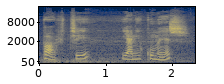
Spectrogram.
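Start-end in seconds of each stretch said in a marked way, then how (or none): 0.1-0.7 بارتشي opened with a puffed p, as "parche"; aspirated P. Shown as a demonstration. Teacher showing the Persian pe, بارتشي said with puffed p. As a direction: start بارتشي on p, never b. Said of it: "با اللي فيها همس".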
